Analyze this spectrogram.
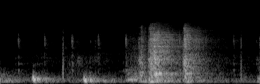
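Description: A door is opened to a man coming from next door: a couple of dull knocks and thuds, then a longer scraping, rattling swing lasting about half a second, with no one speaking.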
